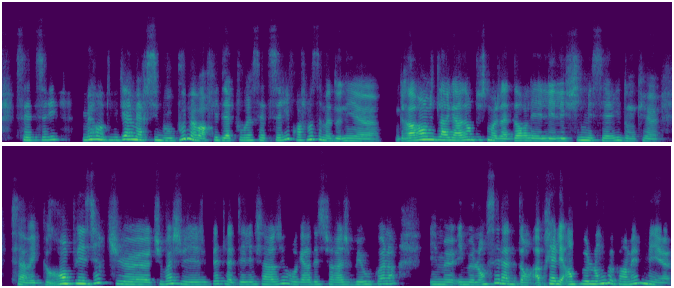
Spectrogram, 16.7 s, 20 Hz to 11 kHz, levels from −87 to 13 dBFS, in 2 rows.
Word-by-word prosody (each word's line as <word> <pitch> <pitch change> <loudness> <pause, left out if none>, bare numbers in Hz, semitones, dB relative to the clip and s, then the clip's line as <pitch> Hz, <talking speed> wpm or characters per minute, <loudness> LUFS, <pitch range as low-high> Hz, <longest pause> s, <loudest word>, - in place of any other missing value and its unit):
cette 205 -2 -4
série. 230 +3 -4 0.3
Mais 245 +4 +4
en 250 -3 +5
tout 210 -1 -5
cas 270 +3 +4
merci 215 -3 +3
beaucoup 185 +9 +1
de - - +3
m'avoir 285 - +4
fait 205 -3 -3
découvrir 195 +1 0
cette 190 -3 -6
série. 200 +10 -2
Franchement 230 0 -1
ça 255 -2 -3
m'a 185 -5 -2
donné, 170 +1 -3
heu, 150 -1 -2 0.3
grave 185 +2 +5
envie 245 +1 +7
de 225 - -2
la 215 - +7
regarder. 200 +1 +3
En 230 - +2
plus, 220 +1 -9
moi 195 -4 +1
j'adore 170 +3 0
les 175 -2 -2
les 165 -1 -1
les 165 -1 0
films 200 +4 0
et - - -1
séries 185 0 -4
donc, 165 -2 -10
heu, 155 -2 -7 0.3
c'est 195 - -4
avec 160 -3 -1
grand 240 +8 +5
plaisir 250 +4 +3
que, 195 -4 0
heu, - - -7
tu 180 +3 -6
vois 230 +4 -1
je 245 -3 -2
vais 180 -1 -3
je 185 - -8
vais 180 - -14
peut-être 220 +2 -7
la 180 -2 -2
télécharger, 195 +4 -3
ou 245 - -4
regarder 185 0 -4
sur 195 -1 -8
HBO 185 +1 -4
ou - - -5
quoi 215 +2 -4
là, 225 +2 -3 0.4
et 195 - -5
me 185 -2 -4
et 185 - -3
me 180 - -3
lancer 210 +11 -1
là-dedans. 195 -8 0
Après, 175 +7 +1
elle 220 - +4
est - - +7
un 200 +1 +2
peu 215 +1 -1
longue 220 +6 +3
quand 200 -2 -1
même 255 +5 -1
mais, 195 -8 0
heu. 160 - -4
195 Hz, 265 wpm, -23 LUFS, 180-220 Hz, 0.4 s, envie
